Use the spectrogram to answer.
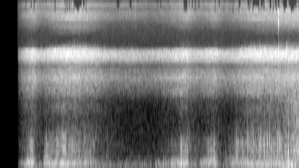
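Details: Someone sleeping during a Saturday afternoon nap: rough, low, rattling snoring with snorting breaths, irregular and fairly continuous.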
